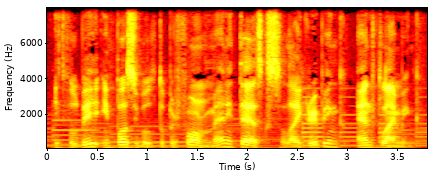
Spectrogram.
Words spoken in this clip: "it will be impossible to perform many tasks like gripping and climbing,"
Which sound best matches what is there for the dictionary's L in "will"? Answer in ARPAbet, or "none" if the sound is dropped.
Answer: L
